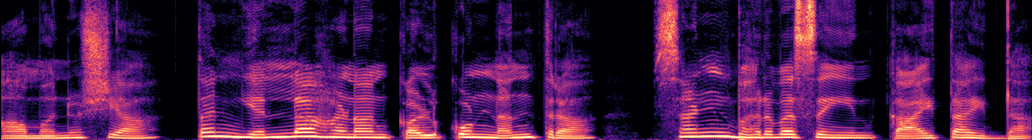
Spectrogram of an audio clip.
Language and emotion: Kannada, sad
